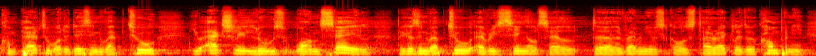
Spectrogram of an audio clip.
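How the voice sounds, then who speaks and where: A man at a medium pitch, fairly quick pace and fairly even intonation, over noticeable background noise. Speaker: game developer. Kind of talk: conference panel discussion.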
